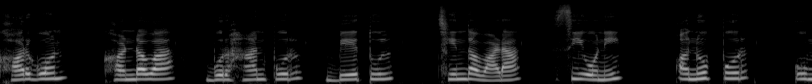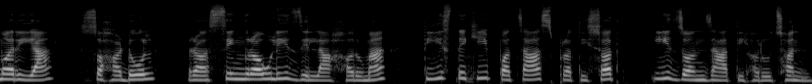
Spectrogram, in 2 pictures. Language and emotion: Nepali, neutral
